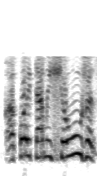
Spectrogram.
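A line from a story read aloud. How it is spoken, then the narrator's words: Shout. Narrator (Russian): закричал Маркос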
